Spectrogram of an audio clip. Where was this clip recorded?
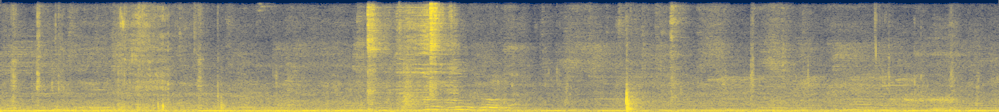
in a restaurant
